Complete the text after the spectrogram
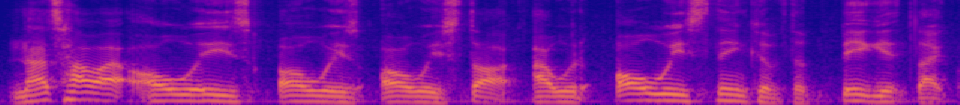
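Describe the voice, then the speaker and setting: A man's voice: mid-range voice, normal speed, a little mellow. A man in his twenties from Ontario with a Toronto accent, a podcast guest talking in an emphatic, motivational way, repeating words for stress and calling the host bro. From Ontario, Canada. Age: 20s. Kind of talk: casual interview talk.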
